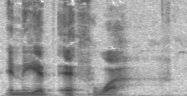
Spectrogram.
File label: seashell "incet Edwa", Aneityum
